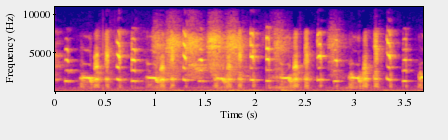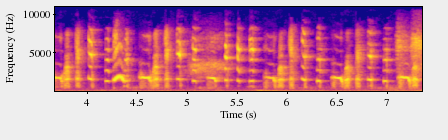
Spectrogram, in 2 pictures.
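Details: Cockatiel calling, a busy stream of short, sharp chirps and squeaky notes repeated rapidly, about one and a half per second, with some harsher, noisier bursts mixed in.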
